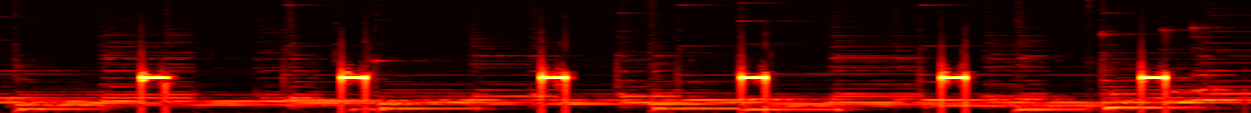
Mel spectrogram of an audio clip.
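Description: Electronic countdown-timer beep, a short, loud, single high tone repeating once a second (six beeps), over soft background music.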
